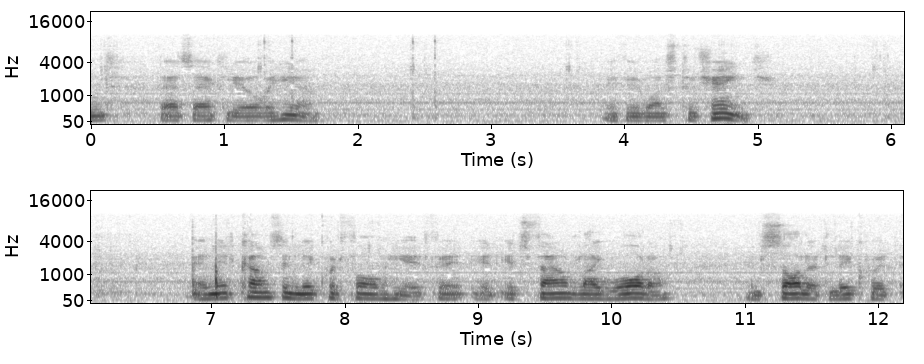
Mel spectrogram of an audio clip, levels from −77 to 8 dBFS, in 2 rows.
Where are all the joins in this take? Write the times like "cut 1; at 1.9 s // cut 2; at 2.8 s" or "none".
cut 1; at 6.2 s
